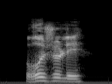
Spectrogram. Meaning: to refreeze; to freeze again
- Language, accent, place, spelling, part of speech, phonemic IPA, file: French, France, Lyon, regeler, verb, /ʁə.ʒ(ə).le/, LL-Q150 (fra)-regeler.wav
